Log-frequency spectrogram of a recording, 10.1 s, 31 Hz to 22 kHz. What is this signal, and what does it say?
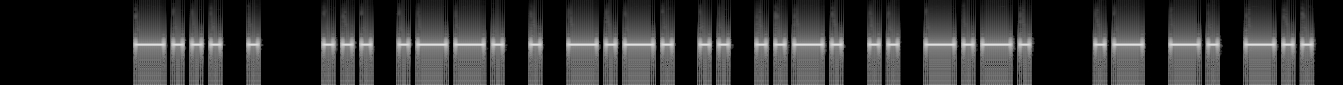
Morse code, heard as a keyed tone, about 17 wpm, 700 Hz. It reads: BE SPECIFIC AND
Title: Sentences from Top 1000 Words - Review Part 3 - 17wpm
